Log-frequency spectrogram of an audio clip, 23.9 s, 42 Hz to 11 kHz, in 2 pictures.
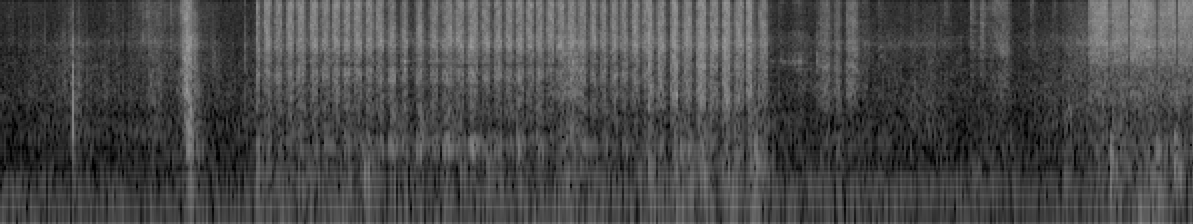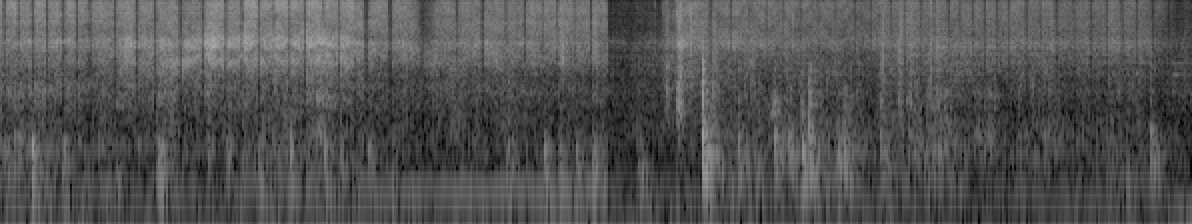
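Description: A red abrasive pad scrubbing the cast-iron body of a Stanley Bedrock No. 608 plane, rubbing back and forth in three bouts with short pauses between. The first bout has fast, even strokes. A couple of sharp knocks come partway through the last.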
